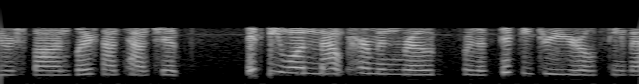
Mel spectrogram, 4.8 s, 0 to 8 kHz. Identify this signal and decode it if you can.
Emergency Alert System (SAME) tones, heard as harsh buzzing bursts, with speech. It is heard from 0.6 to 4.4 s.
